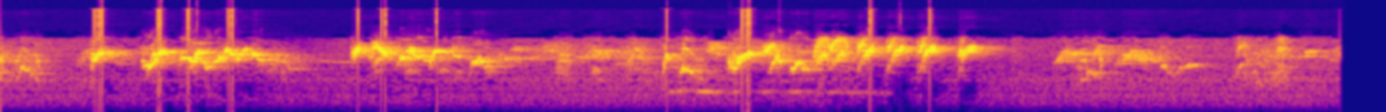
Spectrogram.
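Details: Red-faced Pama Dha (Burmese Sword) Red-whiskered bulbul, caged in Singapore, giving three bursts of clear, loud chirpy warbling over about seven seconds, with a few clicks and a faint hum.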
